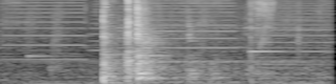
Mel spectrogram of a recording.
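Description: A single knock, a metal tart pan being set down on the counter, about two-thirds of a second in, over quiet background music.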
